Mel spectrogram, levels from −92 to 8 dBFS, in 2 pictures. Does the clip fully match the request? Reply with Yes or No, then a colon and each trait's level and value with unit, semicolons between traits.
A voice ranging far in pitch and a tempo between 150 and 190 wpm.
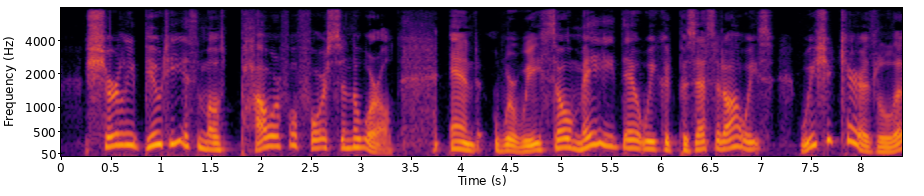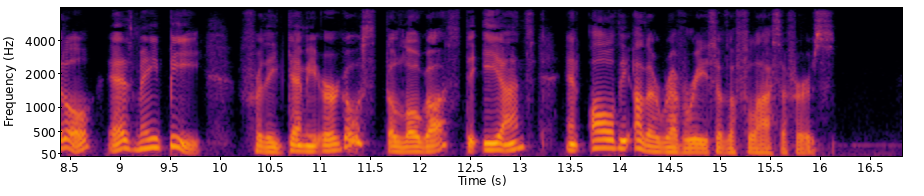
Yes: wide, 8.9 semitones; average, 155 wpm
